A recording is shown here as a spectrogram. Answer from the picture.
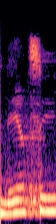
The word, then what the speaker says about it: Nancy: Chairman Carey, members of the committee, my name is Nancy Leeper. That's spelled N-A-N-C-Y. Last name is L-E-I-F-E-R.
